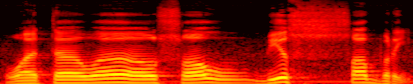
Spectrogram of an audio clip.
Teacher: Baik, kita tengok situ ada hukum lin pada sawbi. Sawbi yang mana huruf waw tu ada sukun, sebelumnya ada fathah, maka dibaca dengan lin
